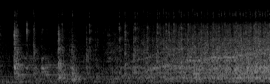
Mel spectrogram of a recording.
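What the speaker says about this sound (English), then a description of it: "So now at this point, you really can just sew across." A sewing machine stitching across a pieced quilt table runner block, its needle chattering loudly and close, starting with a few uneven bursts before settling into a fast, continuous run.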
